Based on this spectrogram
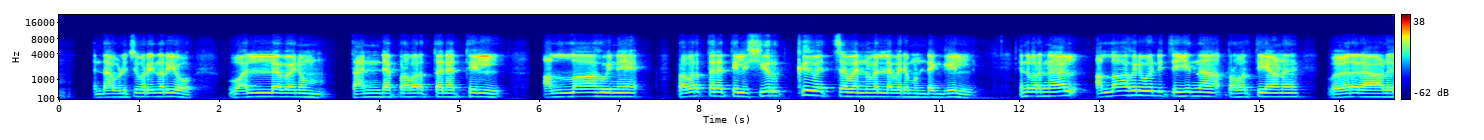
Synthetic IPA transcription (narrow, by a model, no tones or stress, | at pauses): m | e̞nd̪aːʋiɭit͡ɕːupɐrɐjunːɐrijo̞ː | ʋɐlːɐʋɐnum | t̪ɐnde̞prɐʋɐrt̪ɐnɐt̪ːil | ɐ̰lːaːɦuʋine | prɐʋɐrt̪ɐnɐt̪ːilɕirkɨʋe̞t͡ɕːɐʋɐnʋɐlːɐʋɐnumuɳɖe̞ŋɡil | e̞nːɨpɐrɐɲːaːlɐlːaːɦuʋinuʋe̞ːɳɖit͡ɕe̞jːunːɐprɐʋɐrt̪ijaːɳɨ | ʋe̞ːro̞ɾaːɭɨ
